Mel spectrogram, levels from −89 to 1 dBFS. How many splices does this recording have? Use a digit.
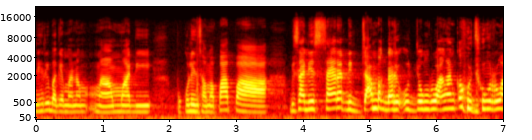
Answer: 0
